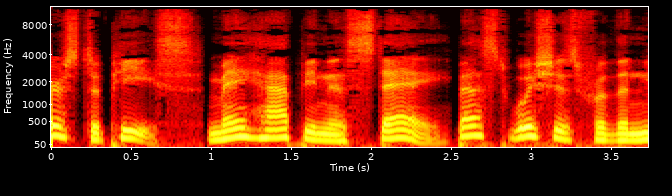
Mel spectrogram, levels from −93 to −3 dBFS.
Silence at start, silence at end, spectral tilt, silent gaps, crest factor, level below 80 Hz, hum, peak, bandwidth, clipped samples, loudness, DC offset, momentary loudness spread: 0 s; 0 s; -6 dB/octave; none; 14 dB; -46 dBFS; none; -8 dBFS; 12 kHz; under 0.1%; -24 LUFS; under 0.1%; 4 LU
